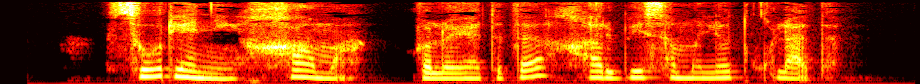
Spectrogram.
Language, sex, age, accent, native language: Uzbek, female, 18-24, Farg'ona, Uzbek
